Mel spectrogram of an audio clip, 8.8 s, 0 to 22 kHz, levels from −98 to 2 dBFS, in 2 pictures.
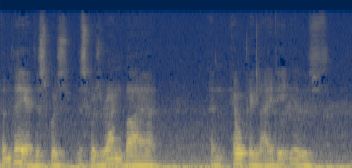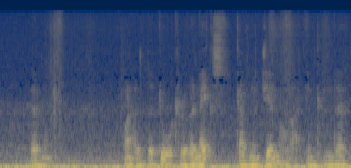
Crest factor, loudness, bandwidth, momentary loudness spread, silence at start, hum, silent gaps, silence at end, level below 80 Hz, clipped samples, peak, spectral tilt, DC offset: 18 dB; -25 LUFS; 14.5 kHz; 16 LU; 0 s; none; none; 0 s; -30 dBFS; under 0.1%; -4 dBFS; -8.5 dB/octave; under 0.1%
